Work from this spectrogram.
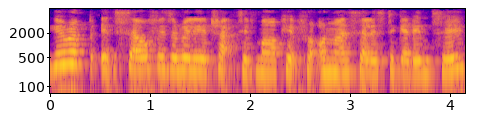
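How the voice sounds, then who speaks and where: A woman's fairly high pitch and ordinary pitch variation come through in an ordinary speaking voice. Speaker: VAT compliance specialist. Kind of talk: webinar presentation. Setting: online webinar call.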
